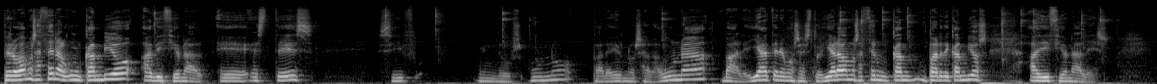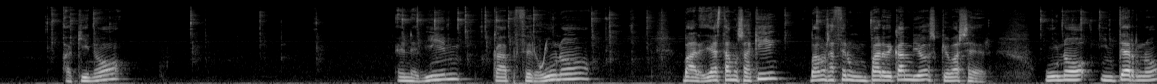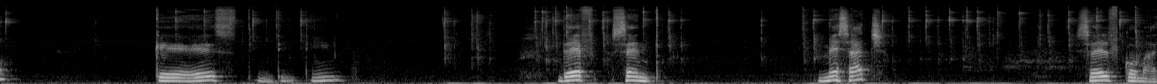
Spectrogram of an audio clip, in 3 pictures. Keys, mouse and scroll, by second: 0.0 super+1, 1.6 super+2, 5.1 super+!, 6.7 super+1, 8.2-10.3 typing, 11.0 super+h, 12.1 BackSpace, 12.3 BackSpace, 12.5 Escape, 14.2 super+l, 15.3-17.5 typing, 17.6 Tab, 18.0 Return, 20.3-26.2 typing, 27.6-34.7 typing.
